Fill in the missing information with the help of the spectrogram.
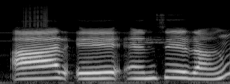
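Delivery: careful classroom spelling; slow spelling. Shown as a demonstration. Teacher slowly spells a word for pupils. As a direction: spell each letter slowly. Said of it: "तो देखिए".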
